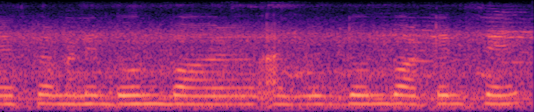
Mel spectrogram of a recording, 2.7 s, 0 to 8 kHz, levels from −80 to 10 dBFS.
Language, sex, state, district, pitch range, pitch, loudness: Marathi, female, Maharashtra, Mumbai Suburban, 220-230 Hz, 225 Hz, -14 LUFS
